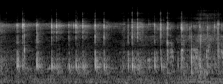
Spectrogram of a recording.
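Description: Rapid, irregular clicking, several clicks a second, like typing on a keyboard, over a steady high-pitched hiss.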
